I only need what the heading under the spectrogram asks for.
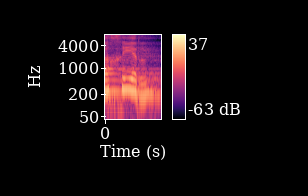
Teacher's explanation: hakikatnya adalah Hamzah maka dibaca panjang a-nya dua harakat [Musik] alakhir jika kita berhenti di huruf ro maka rnya ini dibunyikan secara tarqik sebab huruf rnya disukunkan dan huruf sebelumnya berbaris kasrah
